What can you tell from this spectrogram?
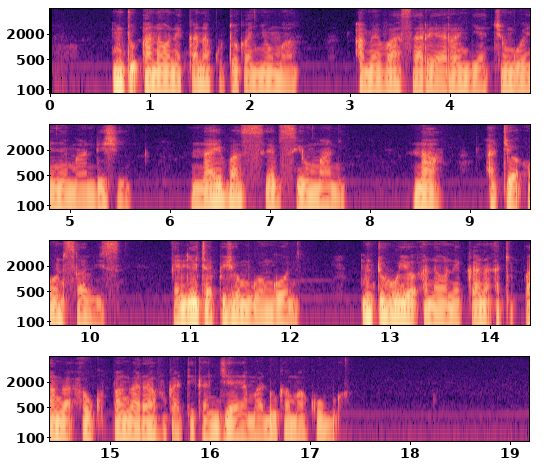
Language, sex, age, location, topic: Swahili, male, 25-35, Nairobi, finance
